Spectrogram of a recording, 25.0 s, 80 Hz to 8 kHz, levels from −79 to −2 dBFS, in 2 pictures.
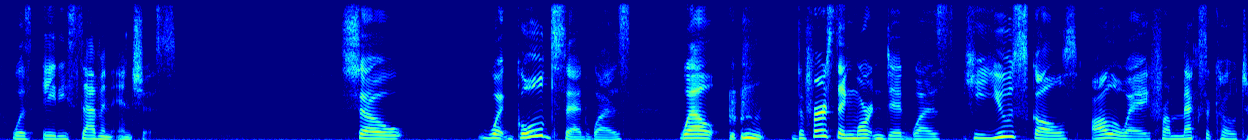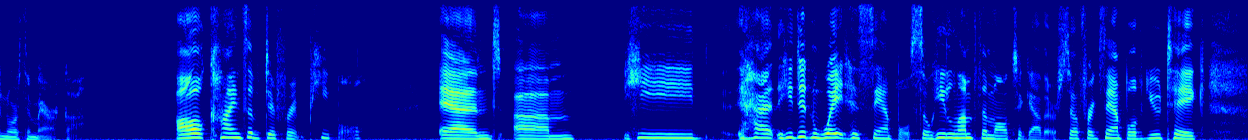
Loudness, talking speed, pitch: -40 LUFS, 125 wpm, 175 Hz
